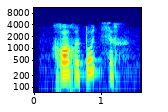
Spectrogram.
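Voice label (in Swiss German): "racheputzer", Alsace Bas Rhin; vin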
